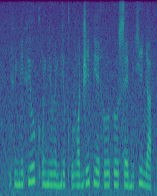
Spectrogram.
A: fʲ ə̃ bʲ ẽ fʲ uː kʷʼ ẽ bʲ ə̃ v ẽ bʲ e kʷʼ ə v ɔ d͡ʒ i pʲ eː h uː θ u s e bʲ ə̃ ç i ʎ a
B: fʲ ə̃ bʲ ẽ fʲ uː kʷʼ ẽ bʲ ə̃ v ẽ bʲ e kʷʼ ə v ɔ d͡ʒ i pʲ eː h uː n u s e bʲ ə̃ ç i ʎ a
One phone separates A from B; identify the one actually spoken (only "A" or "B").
A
